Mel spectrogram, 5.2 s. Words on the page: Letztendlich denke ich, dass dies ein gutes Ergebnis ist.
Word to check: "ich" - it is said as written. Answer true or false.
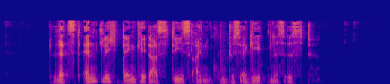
false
